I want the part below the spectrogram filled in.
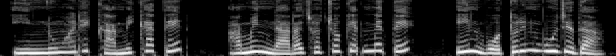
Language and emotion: Santali, fearful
